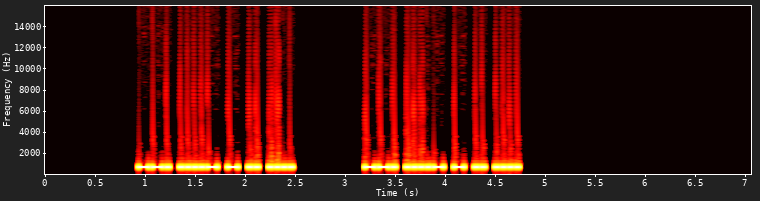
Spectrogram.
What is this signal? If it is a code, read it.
Morse code, heard as a keyed tone, about 34 wpm, 700 Hz. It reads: G4TIH G4TIH
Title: DXCC-100 Call Signs - 5 Characters - Repeated 2x - 35wpm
